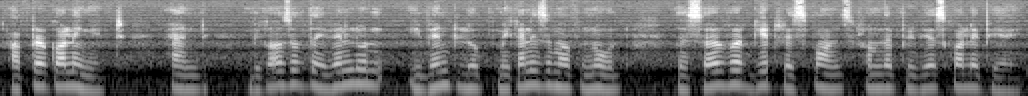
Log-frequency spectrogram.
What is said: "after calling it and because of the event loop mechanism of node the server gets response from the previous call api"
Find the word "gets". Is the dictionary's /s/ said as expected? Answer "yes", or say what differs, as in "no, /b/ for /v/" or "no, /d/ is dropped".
no, /s/ is dropped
